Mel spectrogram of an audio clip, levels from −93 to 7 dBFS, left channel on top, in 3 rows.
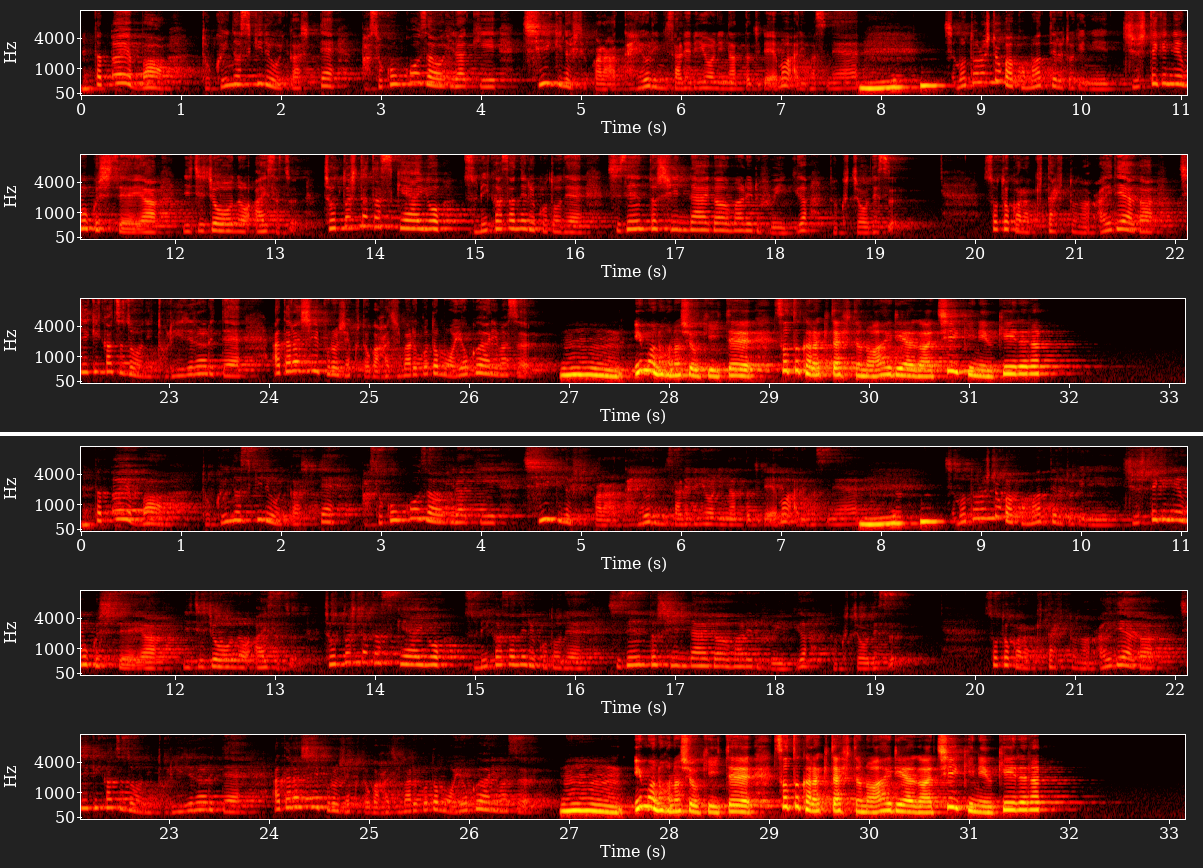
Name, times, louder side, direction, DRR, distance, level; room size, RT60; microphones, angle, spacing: voice 1, 0.0-8.3 8.6-13.2 13.5-18.5 18.8-19.2 19.7-26.6, left 2 dB, 60° left, 6 dB, 2.7 m, -43 dB
voice 2, 7.8-8.6 26.9-31.7, right 2 dB, 35° right, 14 dB, 0.9 m, -28 dB
20.5 x 14.5 x 9.9 m, 1.1 s
head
